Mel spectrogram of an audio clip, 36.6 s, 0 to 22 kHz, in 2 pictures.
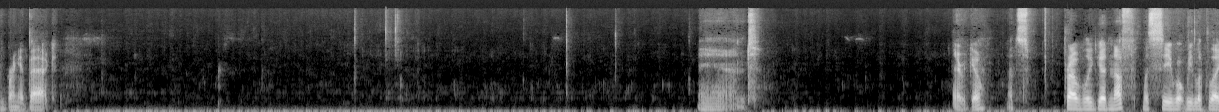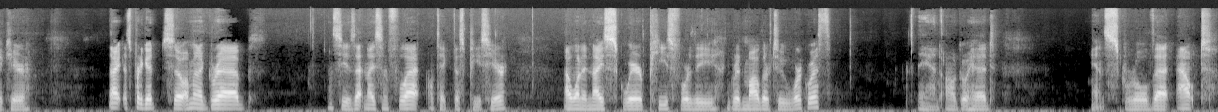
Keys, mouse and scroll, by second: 1.5 g, 2.5 right click, 3.0 right click, 3.9 g, 4.8-5.3 right drag, 5.5-6.0 shift+right drag, 6.2 shift+right click, 6.8 shift+right click, 7.2 shift+right click, 7.9 right click, 8.4 h, 9.0 right click, 9.4-10.0 shift+right drag, 11.3 g, 12.5 right click, 12.9 r, 14.1 click, 14.9 right click, 15.6 Tab, 16.2 right click, 16.7 alt+h, 17.8 Tab, 19.0 alt+h, 20.6 right click, 21.4-21.8 scroll up 1, 21.8 right drag, 22.9-24.2 middle drag, 24.9 right click, 25.2-25.6 middle drag, 26.2 KP_1, 28.1-28.8 shift+middle drag, 29.8 Tab, 30.2 right click, 31.0 q, 32.2-33.1 scroll up 2, 33.1 scroll down 1, 33.2 scroll down 1.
